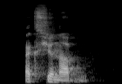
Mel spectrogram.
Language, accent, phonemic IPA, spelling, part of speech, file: French, France, /ak.sjɔ.nabl/, actionnable, adjective, LL-Q150 (fra)-actionnable.wav
- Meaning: actionable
